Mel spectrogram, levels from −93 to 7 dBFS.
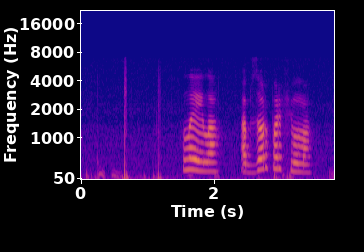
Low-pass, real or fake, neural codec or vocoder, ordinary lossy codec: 7.2 kHz; real; none; AAC, 48 kbps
